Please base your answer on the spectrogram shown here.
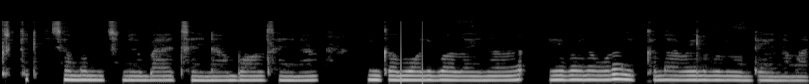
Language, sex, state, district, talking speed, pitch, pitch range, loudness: Telugu, female, Telangana, Karimnagar, 110 wpm, 200 Hz, 195-205 Hz, -24 LUFS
